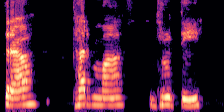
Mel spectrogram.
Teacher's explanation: when we pronounce tra, dharma, dhruti, our tongue touches the back of the teeth on the top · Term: retroflex sound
